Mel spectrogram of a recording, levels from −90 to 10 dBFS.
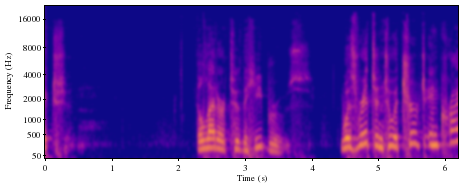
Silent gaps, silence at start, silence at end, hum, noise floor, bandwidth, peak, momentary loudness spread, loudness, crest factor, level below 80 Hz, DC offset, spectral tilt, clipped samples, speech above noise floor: none; 0 s; 0 s; none; -79 dBFS; 18 kHz; -8 dBFS; 20 LU; -25 LUFS; 20 dB; -60 dBFS; under 0.1%; -6 dB/octave; under 0.1%; 55 dB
